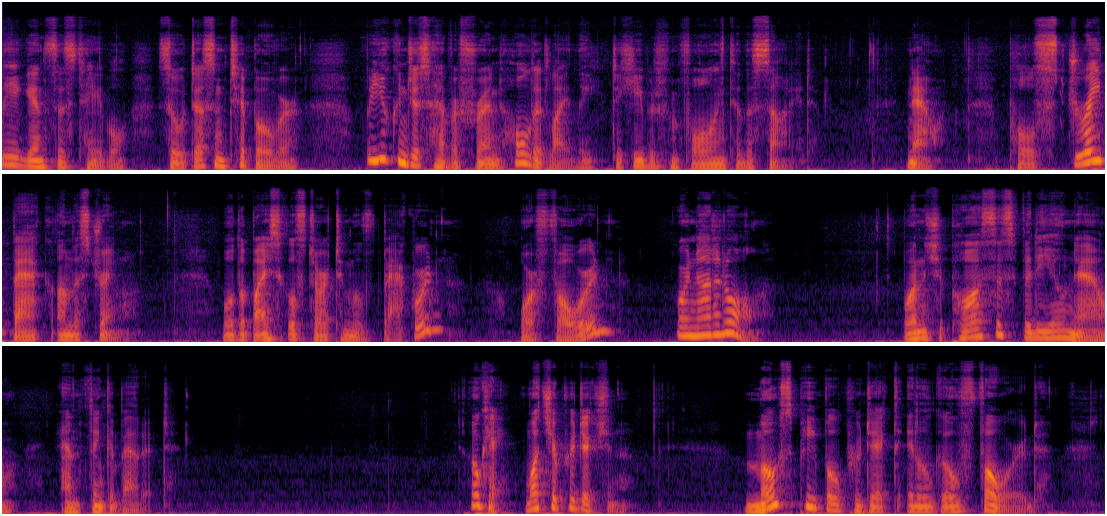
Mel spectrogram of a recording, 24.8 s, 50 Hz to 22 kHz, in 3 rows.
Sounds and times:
Speech: 0.0s - 6.2s, 6.8s - 14.1s, 15.0s - 18.0s, 20.0s - 21.4s, 22.1s - 24.4s.

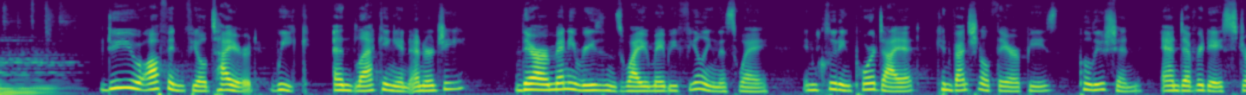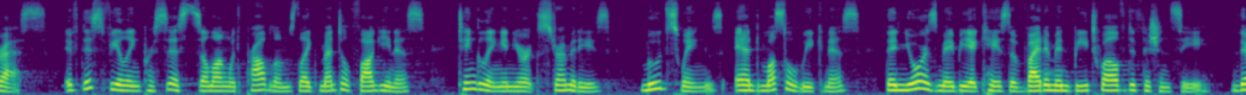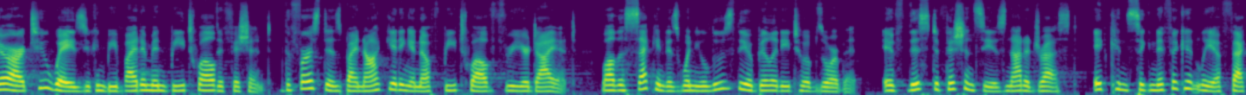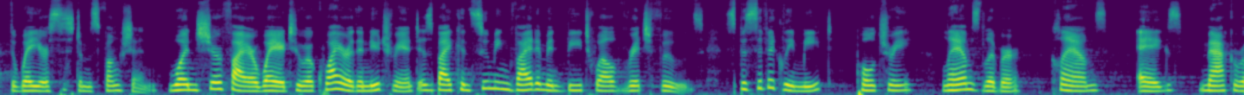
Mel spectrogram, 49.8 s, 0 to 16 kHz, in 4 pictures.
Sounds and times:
Speech: 1.0s - 49.8s.

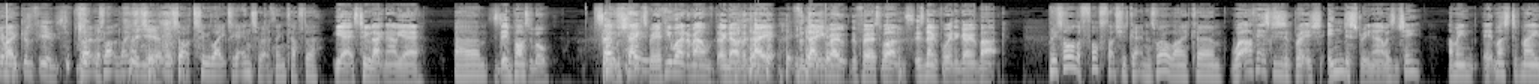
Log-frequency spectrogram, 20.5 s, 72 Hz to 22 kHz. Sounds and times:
Speech: 0.0s - 7.4s, 8.0s - 20.5s.

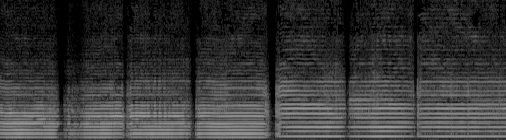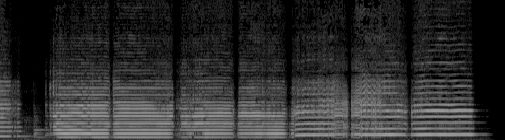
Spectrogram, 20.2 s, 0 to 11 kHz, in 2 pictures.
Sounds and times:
Violin, fiddle: 0.0s - 20.0s.

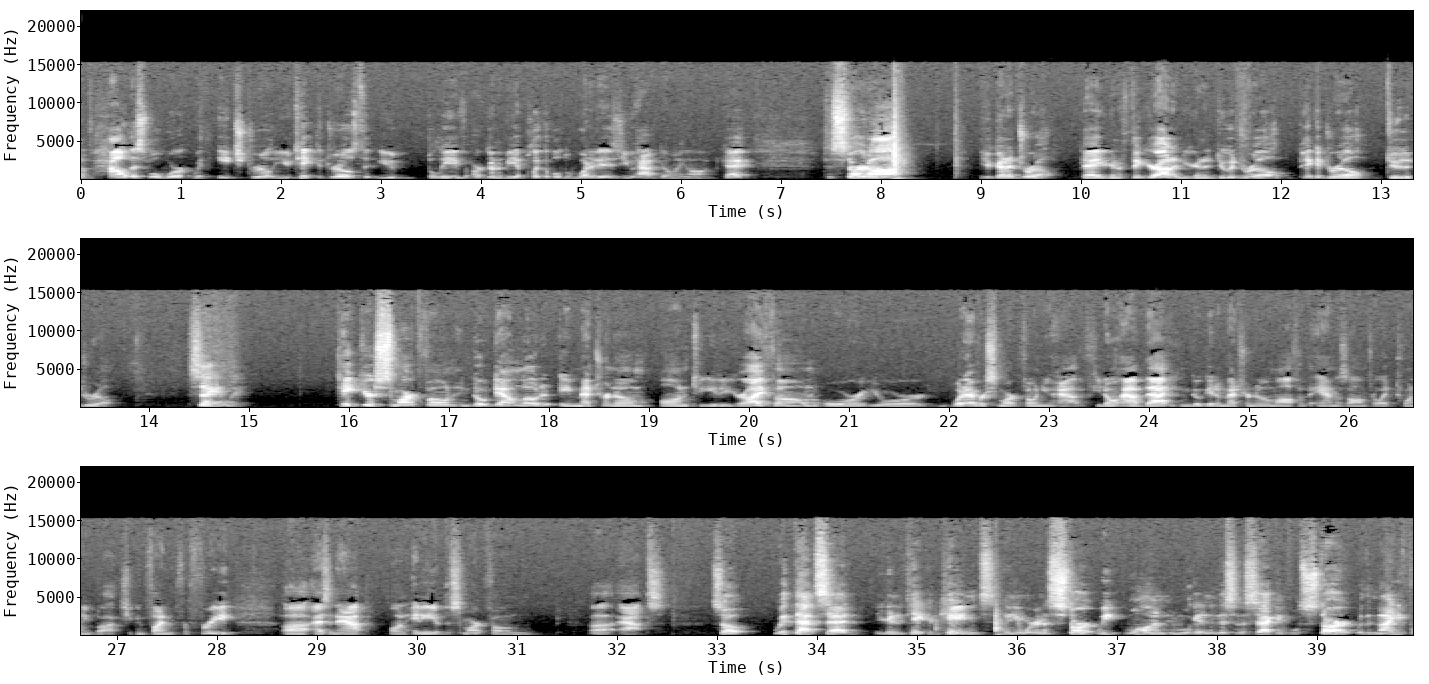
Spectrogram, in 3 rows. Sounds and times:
Speech: 0.0s - 6.8s, 7.4s - 8.2s, 9.0s - 13.7s, 14.4s - 15.0s, 15.9s - 39.9s
Inside, small room: 0.0s - 39.9s.

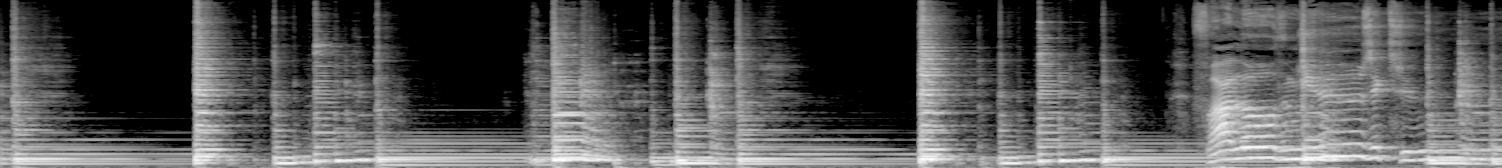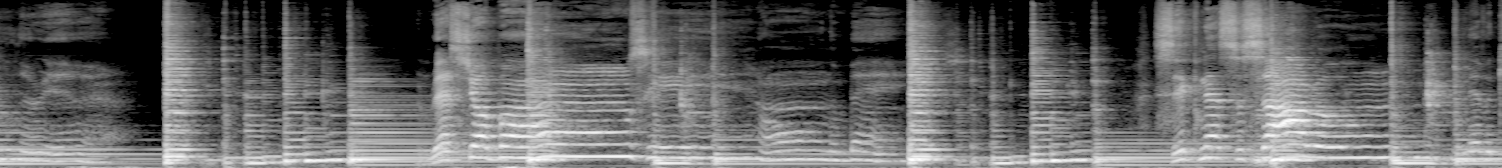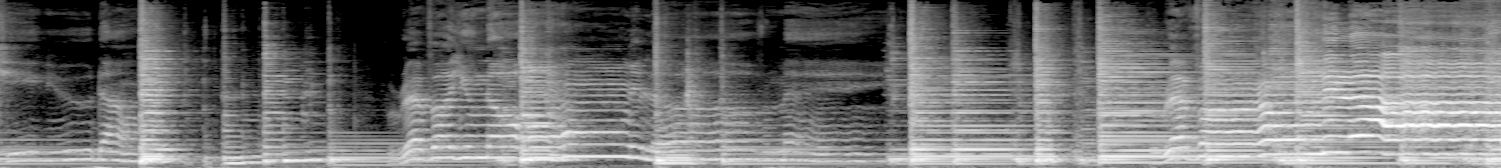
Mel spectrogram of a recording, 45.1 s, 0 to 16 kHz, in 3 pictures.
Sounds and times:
Music: 0.0s - 45.0s.

